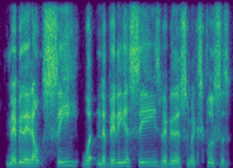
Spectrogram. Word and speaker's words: Nvidia: mamb said it uh let's see here it's pronounced Nvidia yeah uh also crypto AI also there uh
